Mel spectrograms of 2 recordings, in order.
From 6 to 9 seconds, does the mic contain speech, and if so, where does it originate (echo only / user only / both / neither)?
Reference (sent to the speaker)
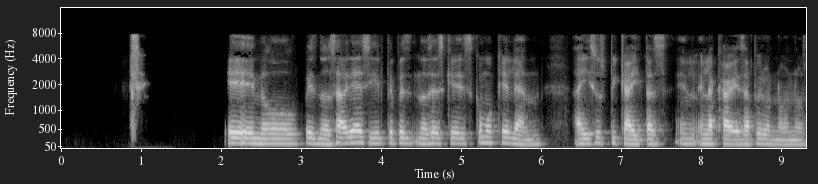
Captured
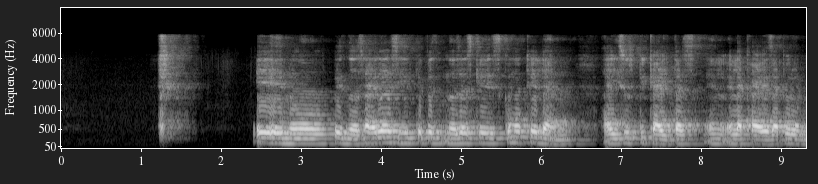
echo only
